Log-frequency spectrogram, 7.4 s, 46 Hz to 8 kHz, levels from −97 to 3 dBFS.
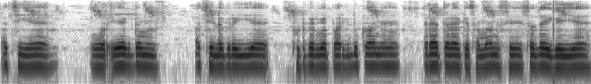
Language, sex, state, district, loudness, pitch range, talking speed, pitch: Hindi, male, Rajasthan, Bikaner, -16 LUFS, 135-140 Hz, 180 wpm, 135 Hz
